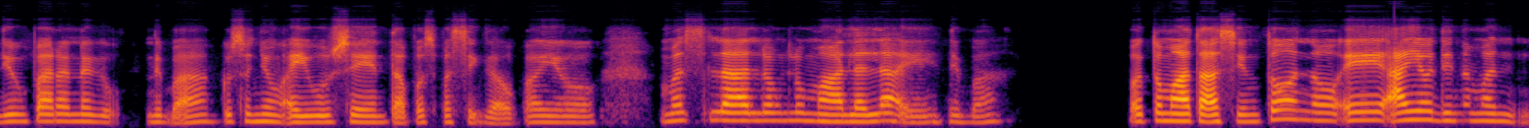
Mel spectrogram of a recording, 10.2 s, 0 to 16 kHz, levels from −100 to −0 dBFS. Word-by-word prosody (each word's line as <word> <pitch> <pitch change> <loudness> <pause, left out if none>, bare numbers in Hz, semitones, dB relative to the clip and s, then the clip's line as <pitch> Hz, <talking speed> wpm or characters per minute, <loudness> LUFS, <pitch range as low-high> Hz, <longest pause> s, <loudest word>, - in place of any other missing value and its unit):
yung 200 +2 -5
parang 205 +1 0
nag 195 -2 -3
u - - -13 0.2
'di 185 0 -7
ba? 190 +2 -3
Gusto 195 +2 -3
niyong 200 -2 -4
ayusin 180 0 +1
tapos 175 +1 -4
pasigaw 170 -5 -6
kayo. 175 -1 -7 0.4
Mas 220 +2 -5
lalong 225 -1 +3
lumalala, 205 -1 +1
eh, 180 +2 -10
'di 190 - -10
ba? 175 +3 -11 0.9
'Pag 205 - -3
tumataas 210 -3 +6
yung 195 0 -8
tono, 250 -4 -1
eh, 235 +1 +4
ayaw 245 +2 +5
din 225 0 -5
naman 215 -2 -5
200 Hz, 155 wpm, -24 LUFS, 185-220 Hz, 0.9 s, tumataas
